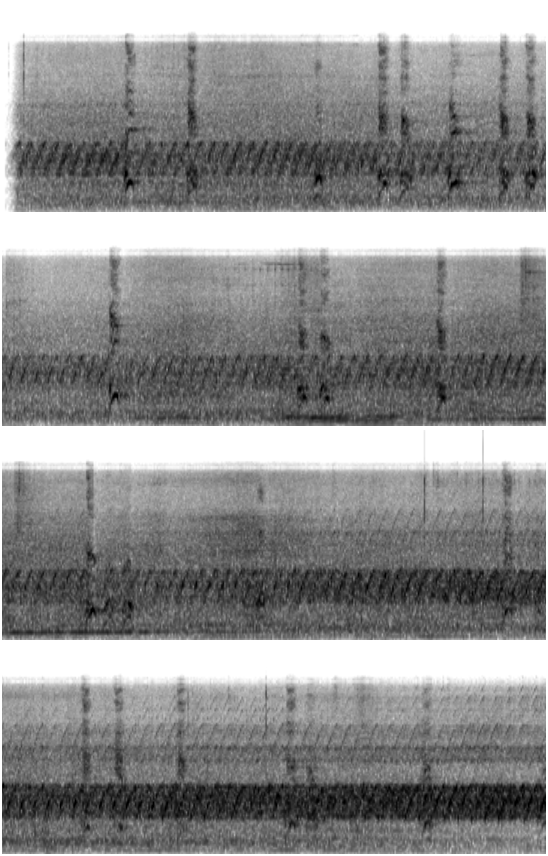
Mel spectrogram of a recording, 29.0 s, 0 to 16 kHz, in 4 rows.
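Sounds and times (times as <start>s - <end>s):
ambulance siren yelping: 0.0s - 29.0s
dog barking: 1.6s - 2.7s, 4.1s - 4.4s, 5.0s - 7.2s, 8.7s - 9.0s, 11.2s - 11.8s, 13.0s - 13.3s, 15.6s - 16.4s, 17.9s - 18.1s, 21.2s - 21.4s, 22.8s - 23.5s, 24.1s - 24.3s, 25.5s - 26.0s, 27.3s - 27.6s.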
